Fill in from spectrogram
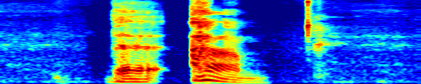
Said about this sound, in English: I will edit things out, like that pause and that cough, on the audio version. Those will not be edited out in the video version.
